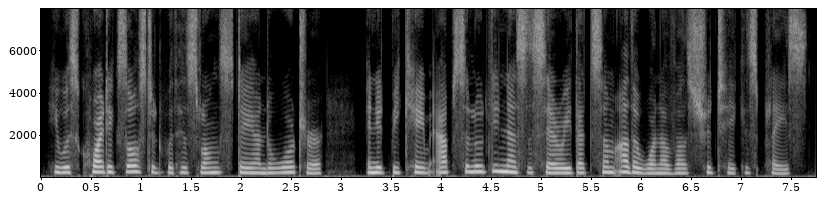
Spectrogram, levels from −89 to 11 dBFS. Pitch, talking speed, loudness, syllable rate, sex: 230 Hz, 195 wpm, -18 LUFS, 5.9 syllables/s, female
